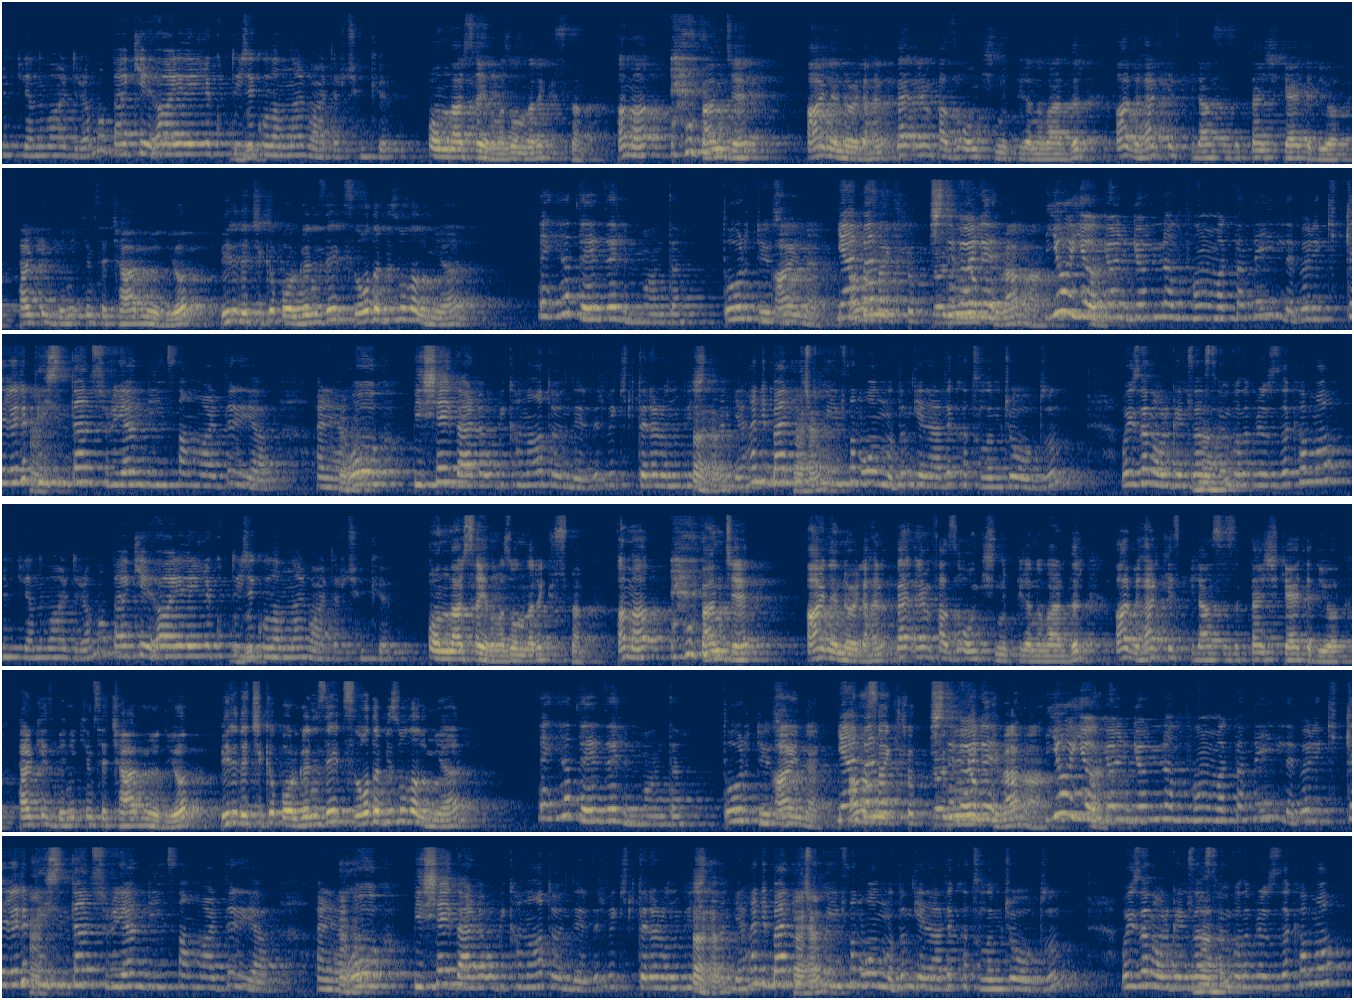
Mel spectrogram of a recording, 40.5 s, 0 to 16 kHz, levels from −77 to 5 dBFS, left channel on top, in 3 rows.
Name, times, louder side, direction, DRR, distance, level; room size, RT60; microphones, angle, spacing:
voice 1, 0.0-3.9 6.7-7.1 18.9-20.4 20.7-21.4 21.8-22.4 22.8-23.5 23.9-37.6 38.0-40.3, equal, 10° left, 5 dB, 3.3 m, -28 dB
voice 2, 4.3-5.8 6.2-6.5 7.0-7.5 8.0-10.8 11.1-13.4 13.7-15.4 15.7-18.1 21.2-21.7 22.0-23.9 24.4-24.5 27.3-27.4 30.4-30.7 33.9-34.3 34.9-35.2 38.9-39.3, right 2 dB, 80° right, 4 dB, 2.2 m, -25 dB
29.5 x 21.5 x 5.8 m, 1.2 s
head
